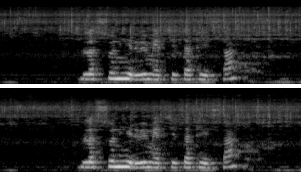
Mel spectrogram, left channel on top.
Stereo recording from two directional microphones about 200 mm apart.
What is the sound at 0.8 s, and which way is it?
Speech, 10° right (ahead or behind).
